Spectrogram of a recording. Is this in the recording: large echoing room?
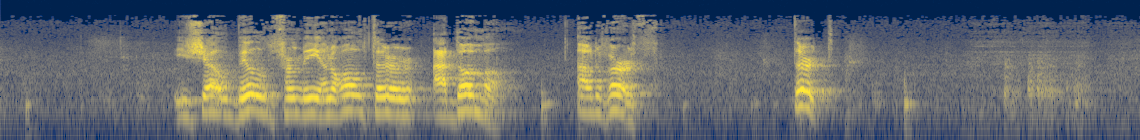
yes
